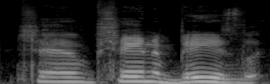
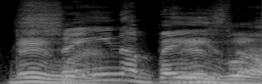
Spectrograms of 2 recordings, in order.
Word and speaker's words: Shayna Baszler: you, she reminds you, was it, how you pronounce her name? Sharon Beasley? Shayna Baszler. Shayna Baszler.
